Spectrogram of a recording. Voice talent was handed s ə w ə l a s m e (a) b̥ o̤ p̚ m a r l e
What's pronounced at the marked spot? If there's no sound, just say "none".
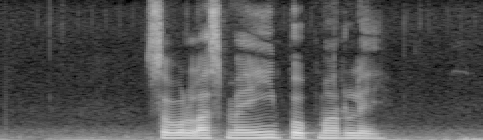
i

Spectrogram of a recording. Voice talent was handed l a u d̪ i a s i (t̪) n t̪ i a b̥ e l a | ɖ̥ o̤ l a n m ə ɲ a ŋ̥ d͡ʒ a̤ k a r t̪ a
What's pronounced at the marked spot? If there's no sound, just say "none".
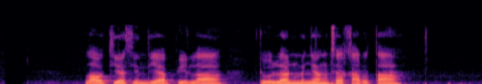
none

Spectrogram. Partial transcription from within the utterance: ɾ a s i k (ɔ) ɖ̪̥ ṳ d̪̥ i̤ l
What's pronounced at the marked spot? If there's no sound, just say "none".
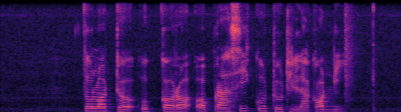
u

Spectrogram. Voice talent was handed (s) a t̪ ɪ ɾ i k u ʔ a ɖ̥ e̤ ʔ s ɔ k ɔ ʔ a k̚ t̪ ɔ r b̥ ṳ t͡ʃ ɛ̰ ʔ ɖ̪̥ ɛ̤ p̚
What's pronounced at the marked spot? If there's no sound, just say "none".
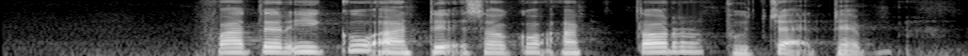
f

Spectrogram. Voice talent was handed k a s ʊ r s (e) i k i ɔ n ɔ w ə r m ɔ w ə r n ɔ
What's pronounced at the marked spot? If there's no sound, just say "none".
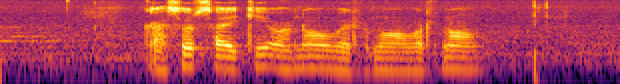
a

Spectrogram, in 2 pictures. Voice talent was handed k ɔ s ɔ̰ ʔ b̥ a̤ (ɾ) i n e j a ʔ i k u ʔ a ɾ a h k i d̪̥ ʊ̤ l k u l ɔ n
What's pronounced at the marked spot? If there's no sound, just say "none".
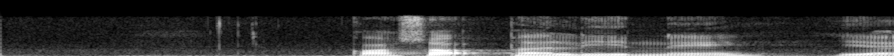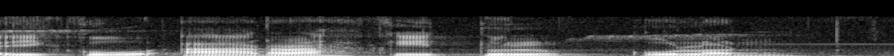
l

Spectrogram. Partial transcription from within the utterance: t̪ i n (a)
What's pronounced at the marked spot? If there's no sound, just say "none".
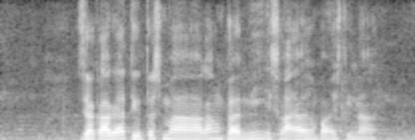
a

